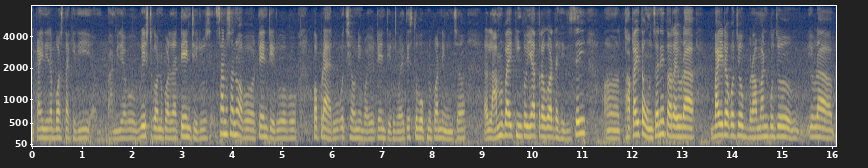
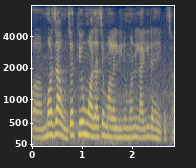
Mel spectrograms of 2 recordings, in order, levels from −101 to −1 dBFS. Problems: background sounds at intervals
